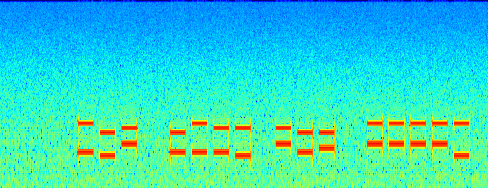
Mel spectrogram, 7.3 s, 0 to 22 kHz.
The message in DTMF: 610 4652 047 ####3

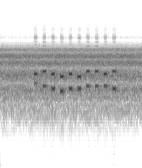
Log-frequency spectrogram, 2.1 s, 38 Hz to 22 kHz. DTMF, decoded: 0951549986

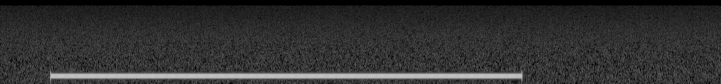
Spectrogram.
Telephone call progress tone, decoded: dial tone

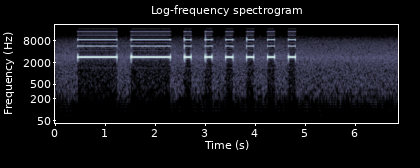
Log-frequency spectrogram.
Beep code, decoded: 2 long, 6 short

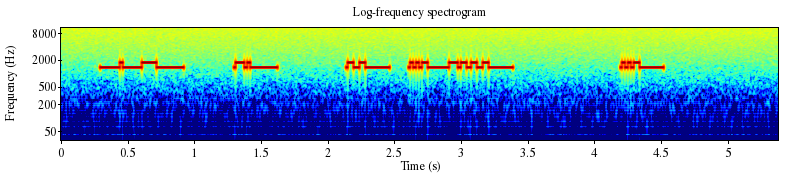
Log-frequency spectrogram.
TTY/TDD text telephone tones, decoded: THIS IS

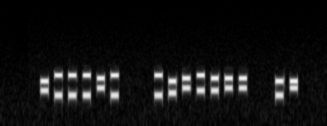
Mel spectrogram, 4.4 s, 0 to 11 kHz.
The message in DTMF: 733303 3409800 1*

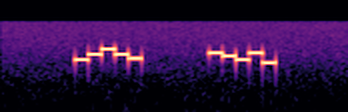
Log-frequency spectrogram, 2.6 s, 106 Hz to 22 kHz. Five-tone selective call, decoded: 37774 86381

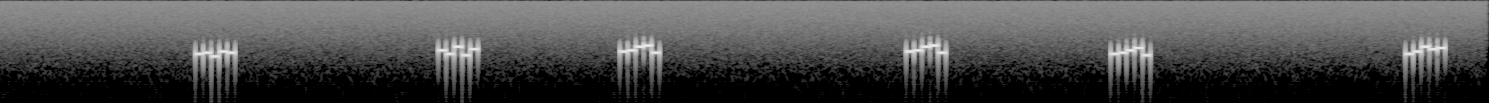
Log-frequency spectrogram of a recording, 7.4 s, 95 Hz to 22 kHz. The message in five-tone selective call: 34154 63927 56904 56904 34682 35978

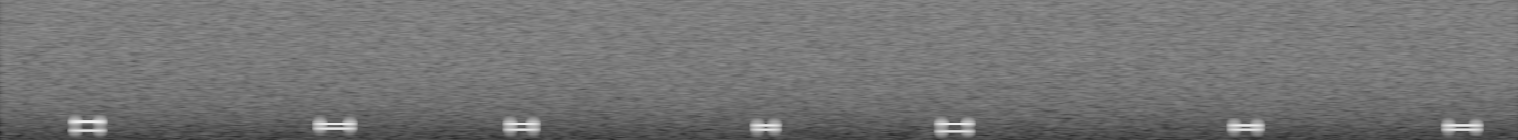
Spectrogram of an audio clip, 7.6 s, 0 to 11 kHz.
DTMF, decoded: 6 0 8 7 2 7 7

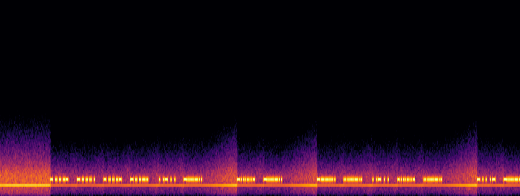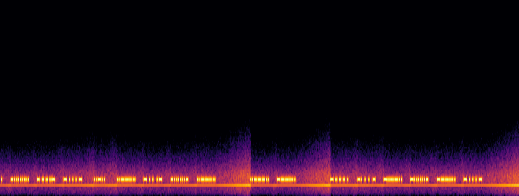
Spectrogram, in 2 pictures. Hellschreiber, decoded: APARTE DE ESTOS MECANISMOS SE PUEDEN

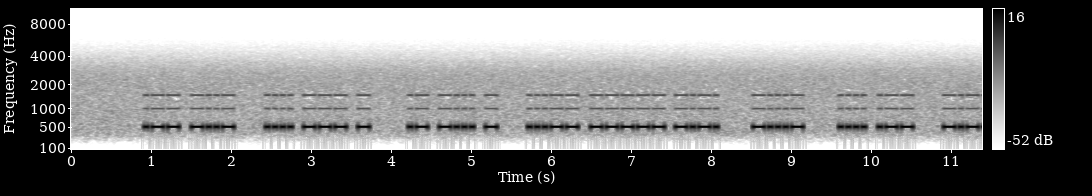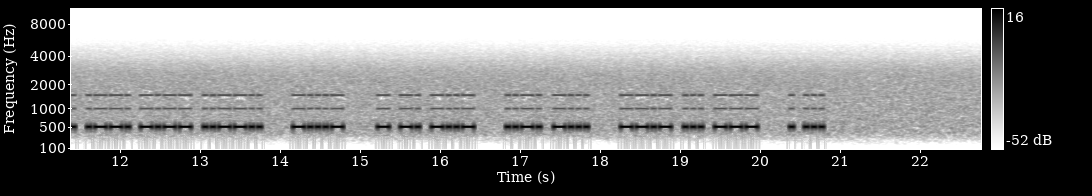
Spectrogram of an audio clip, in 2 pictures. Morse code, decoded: WX HOT ABT 30C <BT> HW CPY? <BT> TNX FB QSO ES

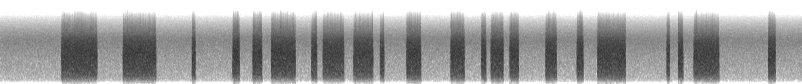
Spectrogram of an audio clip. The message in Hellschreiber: none

